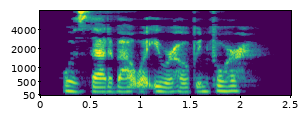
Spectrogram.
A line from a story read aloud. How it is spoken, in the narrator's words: Dean asked breathlessly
